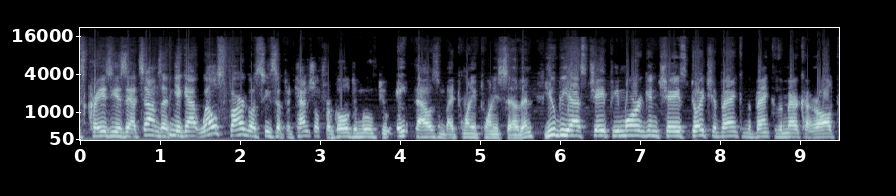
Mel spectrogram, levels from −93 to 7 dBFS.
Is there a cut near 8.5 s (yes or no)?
no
